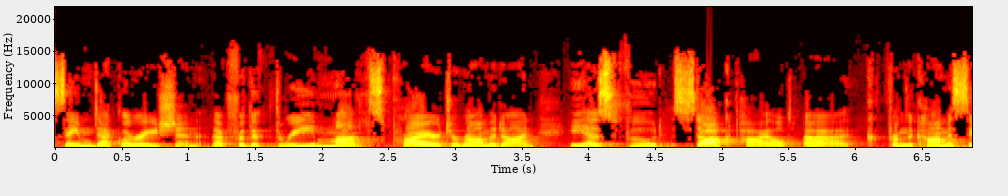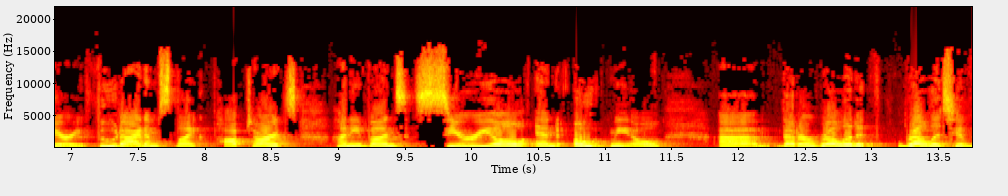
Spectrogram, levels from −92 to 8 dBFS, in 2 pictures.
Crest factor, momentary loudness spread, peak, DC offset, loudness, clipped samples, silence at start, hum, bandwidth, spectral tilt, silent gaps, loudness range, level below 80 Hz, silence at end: 14 dB; 7 LU; 0 dBFS; under 0.1%; -14 LUFS; under 0.1%; 0 s; none; 16.5 kHz; -3.5 dB/octave; none; 2 LU; -62 dBFS; 0 s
